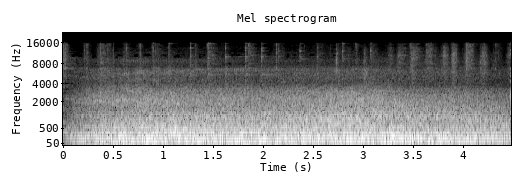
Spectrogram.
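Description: Urban road traffic: cars and a city bus driving past, a steady rush of engine and tyre noise that fades in over the first half second.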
